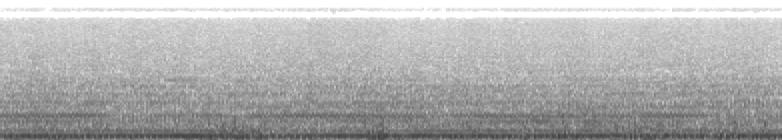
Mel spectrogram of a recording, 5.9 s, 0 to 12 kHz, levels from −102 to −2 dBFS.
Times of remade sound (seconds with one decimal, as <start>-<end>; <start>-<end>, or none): 4.0-4.6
